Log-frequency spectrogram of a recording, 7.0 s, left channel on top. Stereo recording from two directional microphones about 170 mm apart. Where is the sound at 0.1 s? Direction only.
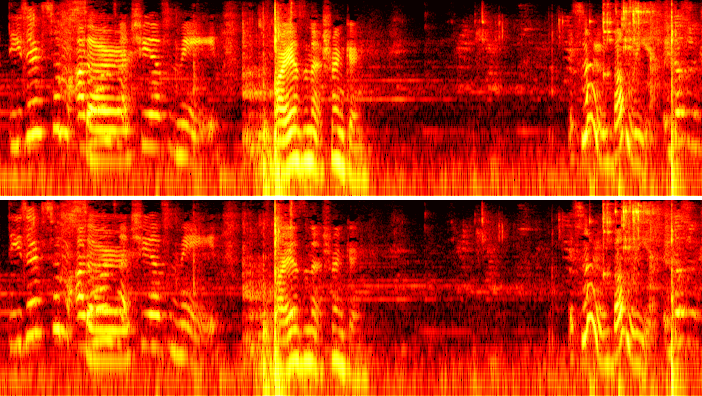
45° right (ahead or behind).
